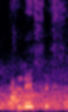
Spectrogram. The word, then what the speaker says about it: Kleczewski: Bonjour Hervé Kleszewski. Kleszewski, parfait, c'est parfait. Kleszewski. Votre nom est toujours un peu difficile à prononcer.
